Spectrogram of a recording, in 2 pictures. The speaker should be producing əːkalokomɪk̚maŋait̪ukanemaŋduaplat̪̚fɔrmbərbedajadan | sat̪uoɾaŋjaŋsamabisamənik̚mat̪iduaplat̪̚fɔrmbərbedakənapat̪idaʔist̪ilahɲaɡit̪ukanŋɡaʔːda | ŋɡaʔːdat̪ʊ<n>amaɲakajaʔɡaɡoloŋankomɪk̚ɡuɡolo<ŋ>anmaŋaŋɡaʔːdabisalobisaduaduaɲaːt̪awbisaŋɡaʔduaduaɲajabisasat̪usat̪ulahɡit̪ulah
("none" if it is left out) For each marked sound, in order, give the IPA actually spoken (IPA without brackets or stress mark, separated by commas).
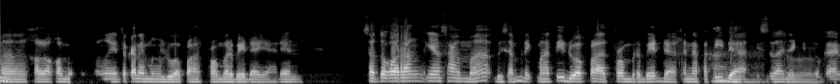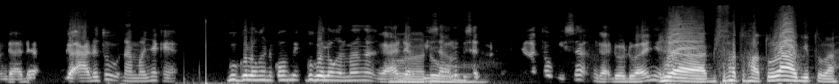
n, ŋ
